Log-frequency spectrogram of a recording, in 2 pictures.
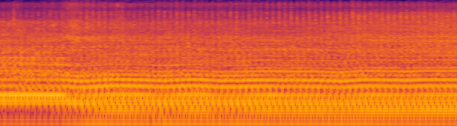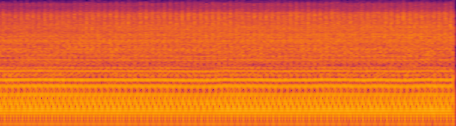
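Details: Briggs and Stratton walk-behind lawn mower engine after cleaning its plastic carburetor; steady, even drone at constant speed with no misses, surging or knocks. Running smoothly; normal running.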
